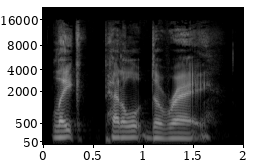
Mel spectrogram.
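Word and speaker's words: Pend Oreille: They supposedly have a sea monster here in late Pendleton, Orley, pronounced Lake Petal de Ray.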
